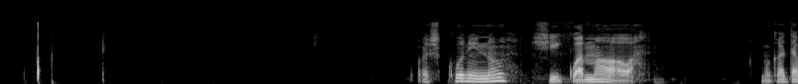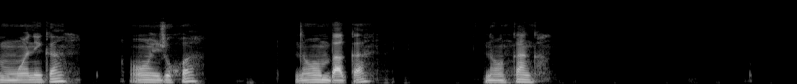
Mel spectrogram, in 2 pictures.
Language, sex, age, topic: Oshiwambo, male, 36-49, agriculture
